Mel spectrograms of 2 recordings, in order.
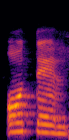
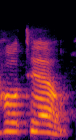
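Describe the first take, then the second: First: The word begins directly with the vowel sound. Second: The word begins with an audible h sound. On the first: The speaker calls it right. "because the H doesn't sound in Spanish" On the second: The speaker calls it wrong. "It's not hotel"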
